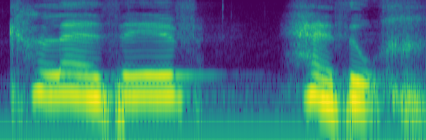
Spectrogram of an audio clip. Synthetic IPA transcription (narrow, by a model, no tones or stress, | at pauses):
kʰlɛðɪv | hɛðʊχ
